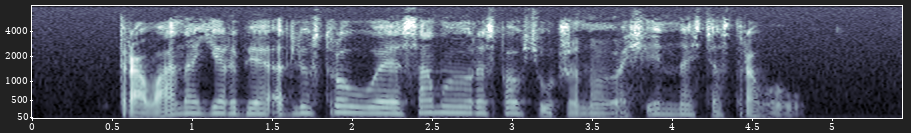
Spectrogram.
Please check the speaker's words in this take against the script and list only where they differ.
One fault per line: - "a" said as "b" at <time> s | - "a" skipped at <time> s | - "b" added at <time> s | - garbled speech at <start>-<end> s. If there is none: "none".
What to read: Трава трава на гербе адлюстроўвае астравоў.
- "трава" skipped at 0.8 s
- "самую распаўсюджаную расліннасць" added at 2.4 s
